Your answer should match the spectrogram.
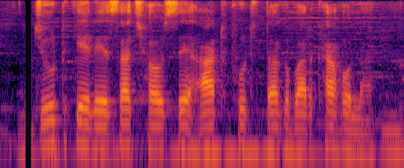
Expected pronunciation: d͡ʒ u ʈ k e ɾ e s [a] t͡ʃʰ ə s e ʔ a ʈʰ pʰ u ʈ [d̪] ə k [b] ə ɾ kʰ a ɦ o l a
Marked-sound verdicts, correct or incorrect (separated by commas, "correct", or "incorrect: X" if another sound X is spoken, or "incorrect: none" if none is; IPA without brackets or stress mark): correct, incorrect: t̪, correct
